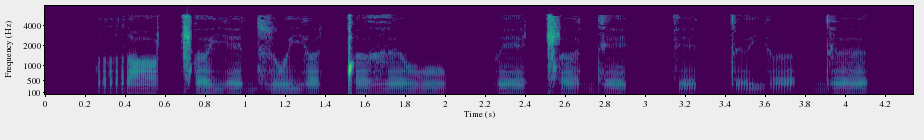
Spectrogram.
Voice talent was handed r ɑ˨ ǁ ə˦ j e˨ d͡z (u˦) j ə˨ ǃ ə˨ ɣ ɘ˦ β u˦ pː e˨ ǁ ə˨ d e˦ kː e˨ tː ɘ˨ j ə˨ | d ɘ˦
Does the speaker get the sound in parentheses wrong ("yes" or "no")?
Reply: no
